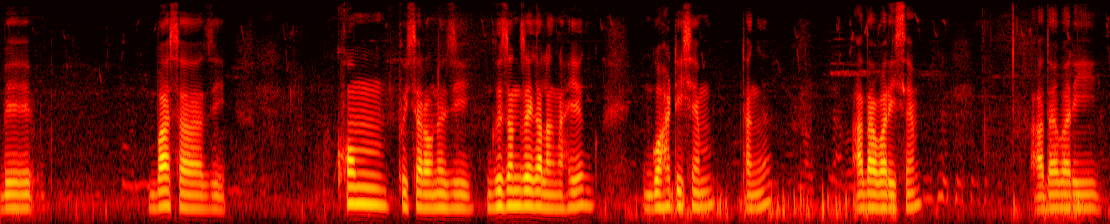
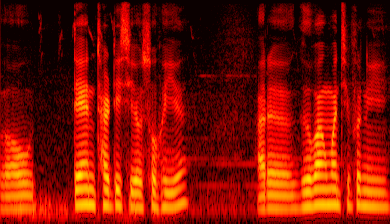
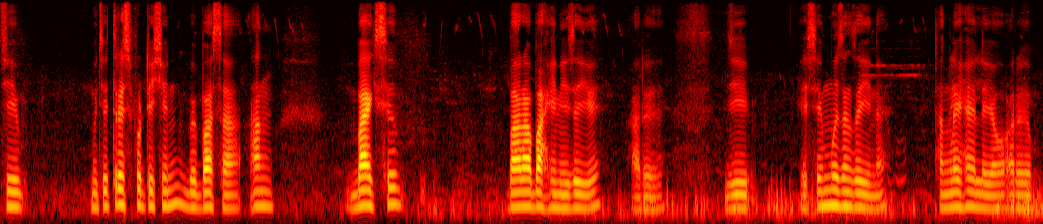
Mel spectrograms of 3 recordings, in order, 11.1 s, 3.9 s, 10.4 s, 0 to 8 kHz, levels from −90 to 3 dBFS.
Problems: low volume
